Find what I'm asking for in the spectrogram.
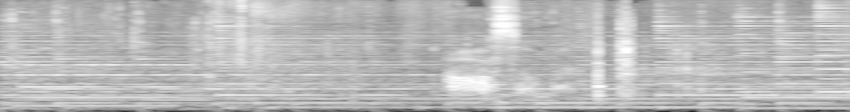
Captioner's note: bright acoustic music; water splashing; bright acoustic music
